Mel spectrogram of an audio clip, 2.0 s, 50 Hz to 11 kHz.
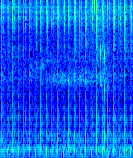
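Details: Rapid, regular rattling taps about twelve a second: Shockmaster 300 Gymna radial shockwave device with 20 mm head over plenty of gel (1.6 bar, 12 Hz) treating grade 2 cellulite on the back of the thigh.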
